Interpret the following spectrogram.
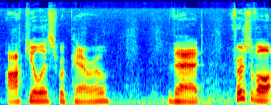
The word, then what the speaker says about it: oculus: So oculus, which is really supposed to be pronounced oculus, would actually be oculum, because reparo literally means I repair, right?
